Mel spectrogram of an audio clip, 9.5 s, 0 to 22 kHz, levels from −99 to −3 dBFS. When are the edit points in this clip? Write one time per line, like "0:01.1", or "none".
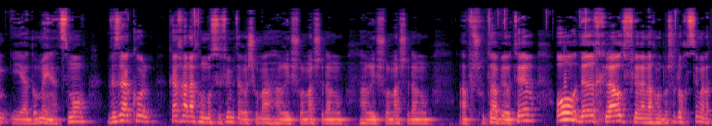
0:04.8
0:07.4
